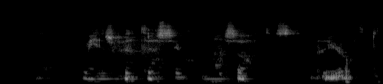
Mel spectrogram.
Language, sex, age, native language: Icelandic, other, 13, Danish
